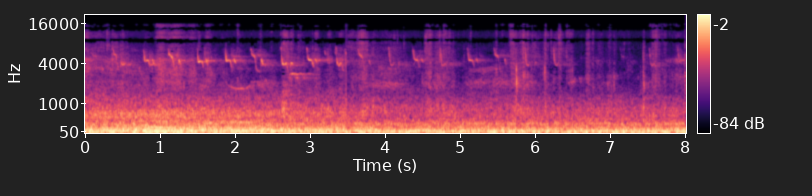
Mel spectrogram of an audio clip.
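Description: Small songbirds chirping: a run of short, high, downward-slurred chirps, several a second, over a steady low outdoor rumble.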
